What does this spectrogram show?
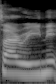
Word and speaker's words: Sirene: The way it's pronounced Sirene. Yeah, like just drop the last E.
